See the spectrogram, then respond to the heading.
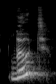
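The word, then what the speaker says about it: Lute: Uh, you you know you pronounced it right. Loot. Okay. Yeah. All right. Loot.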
